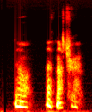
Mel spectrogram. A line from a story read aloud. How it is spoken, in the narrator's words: murmured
